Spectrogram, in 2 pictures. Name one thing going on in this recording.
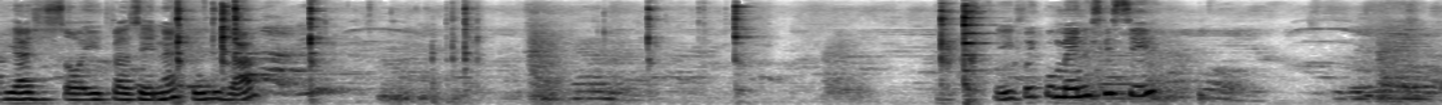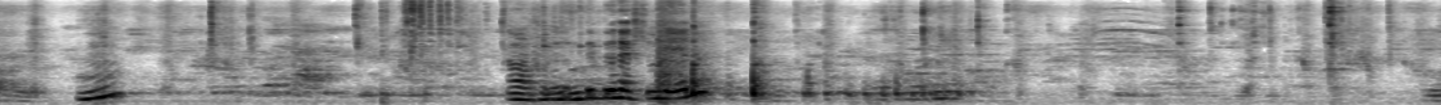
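A fork scrapes and clinks against a dish.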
